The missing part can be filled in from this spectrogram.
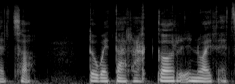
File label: "rhagor", Welsh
